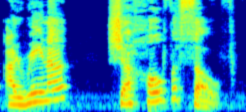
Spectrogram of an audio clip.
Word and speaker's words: Irina Shehovsov: And today we have Irina Shehovsov.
